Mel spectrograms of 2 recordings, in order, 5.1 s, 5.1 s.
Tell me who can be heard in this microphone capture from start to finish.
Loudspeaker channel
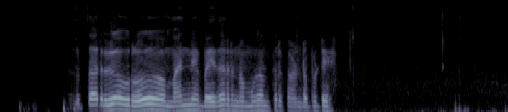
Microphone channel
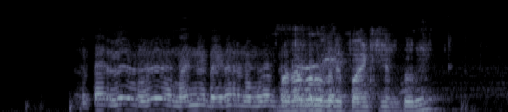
both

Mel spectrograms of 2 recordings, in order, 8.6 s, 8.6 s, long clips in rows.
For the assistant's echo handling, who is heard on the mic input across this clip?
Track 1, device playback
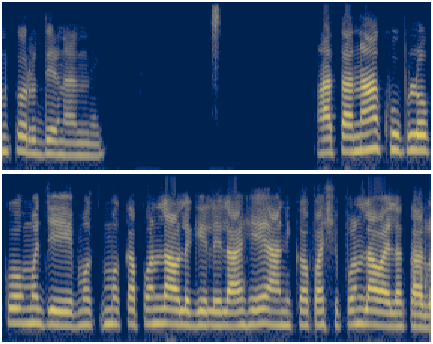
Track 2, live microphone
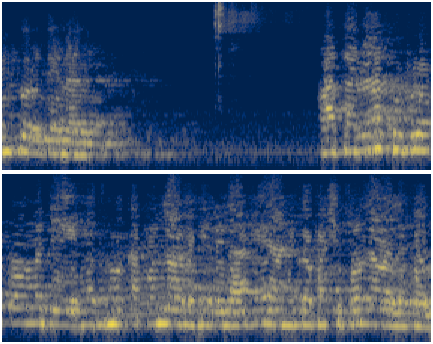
echo only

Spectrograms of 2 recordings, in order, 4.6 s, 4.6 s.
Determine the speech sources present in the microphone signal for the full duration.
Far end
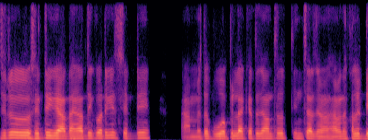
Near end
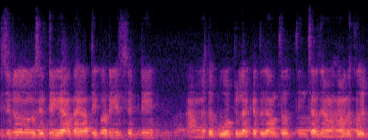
both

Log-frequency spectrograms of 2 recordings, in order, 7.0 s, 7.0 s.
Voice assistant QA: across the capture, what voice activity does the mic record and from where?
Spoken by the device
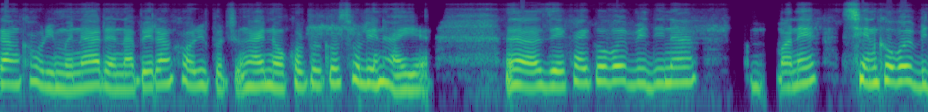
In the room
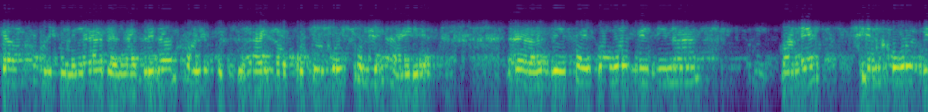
echo only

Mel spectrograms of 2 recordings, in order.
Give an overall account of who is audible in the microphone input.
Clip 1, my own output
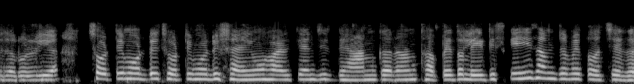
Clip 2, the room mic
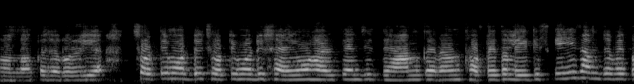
echo only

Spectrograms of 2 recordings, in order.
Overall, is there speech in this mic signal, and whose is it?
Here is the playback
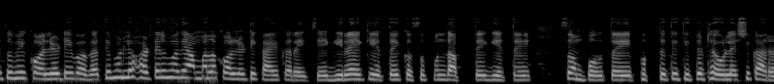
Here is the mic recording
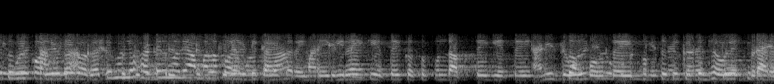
both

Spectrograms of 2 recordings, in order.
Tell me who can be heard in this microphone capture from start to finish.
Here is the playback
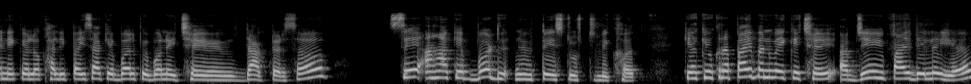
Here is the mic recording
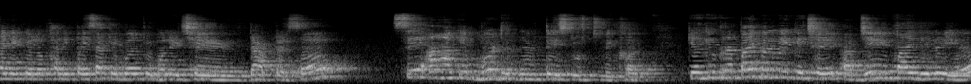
both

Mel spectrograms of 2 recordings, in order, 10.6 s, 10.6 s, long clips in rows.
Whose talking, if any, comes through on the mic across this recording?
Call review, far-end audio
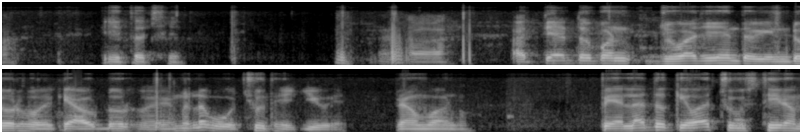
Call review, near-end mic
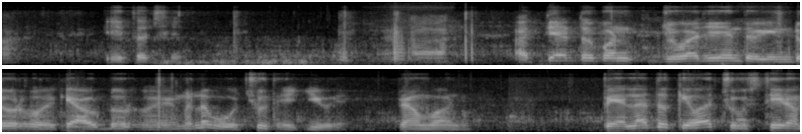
echo only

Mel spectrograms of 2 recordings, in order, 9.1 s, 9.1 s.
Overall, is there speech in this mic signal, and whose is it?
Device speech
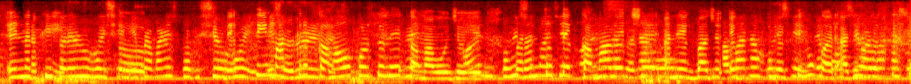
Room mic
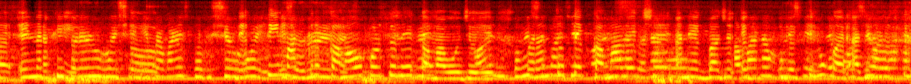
echo only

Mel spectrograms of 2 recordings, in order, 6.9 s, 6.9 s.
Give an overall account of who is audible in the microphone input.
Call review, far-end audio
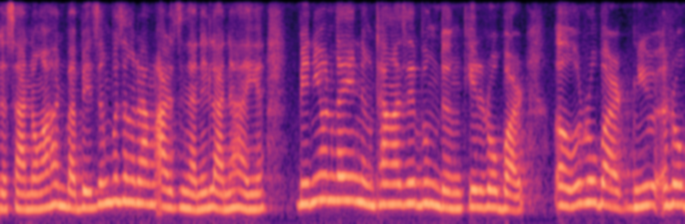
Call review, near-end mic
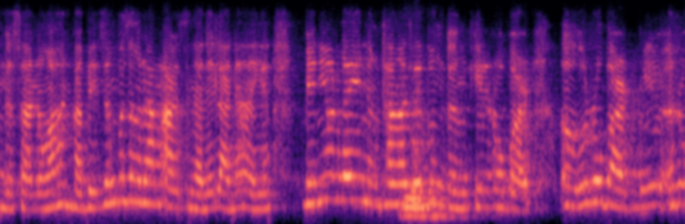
both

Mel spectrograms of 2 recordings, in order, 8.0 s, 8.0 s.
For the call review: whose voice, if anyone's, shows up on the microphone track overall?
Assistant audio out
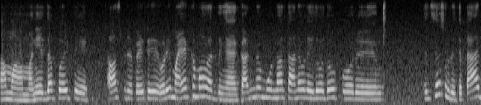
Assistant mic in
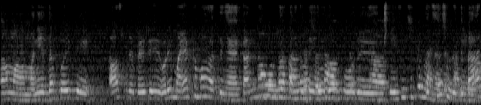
both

